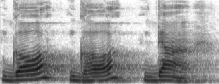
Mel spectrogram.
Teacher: तीसरा चौथा और पांचवा जो हमारे पास वर्ण है वह कैसा है वह हमारे पास घोष वर्ण है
